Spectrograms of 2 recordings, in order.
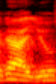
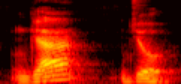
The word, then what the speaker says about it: gallo: Un gallo, muy bien. La palabra gallo se escribe con G-A que suena ga, doble L-O que suena yo. Gallo, gallo.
